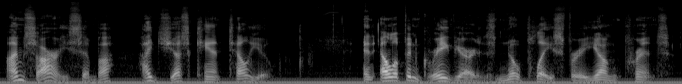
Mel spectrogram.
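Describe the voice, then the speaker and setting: Casting: scheming adult male lion for a storybook, read by a man, coaxing with false concern, swooping pitch. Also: sing-song, measured pace, a bit bright, breathy edge, soft background music, full character voice. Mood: sly feigned concern. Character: sly, manipulative adult male lion, villainous uncle. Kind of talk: children's storybook read aloud.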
